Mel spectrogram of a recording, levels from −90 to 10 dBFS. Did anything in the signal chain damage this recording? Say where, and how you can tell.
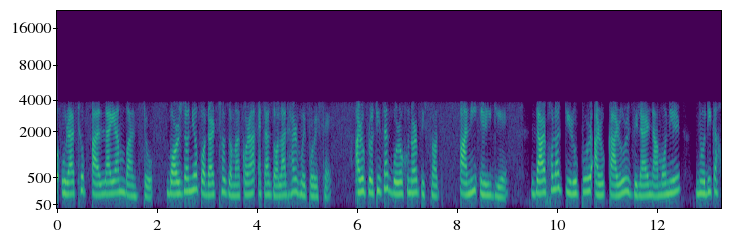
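Yes. The speech passed through a G.729 codec. Everything above 3.8 kHz is gone, and the voice sounds rough and synthetic, which fits an 8 kbit/s stream. The codec rebuilds each 10 ms frame from a filter and a few pulses. A spectrogram shows a flat ceiling near 3.8 kHz.

Low bit depth with dither comes from a sample-format conversion and runs from 0 to 9.31 s. A steady, even hiss sits around 25 dB below the speech, with no distortion, which fits about 7 bits. On a spectrogram, a uniform noise floor fills every gap and stops abruptly at 9.31 s.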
